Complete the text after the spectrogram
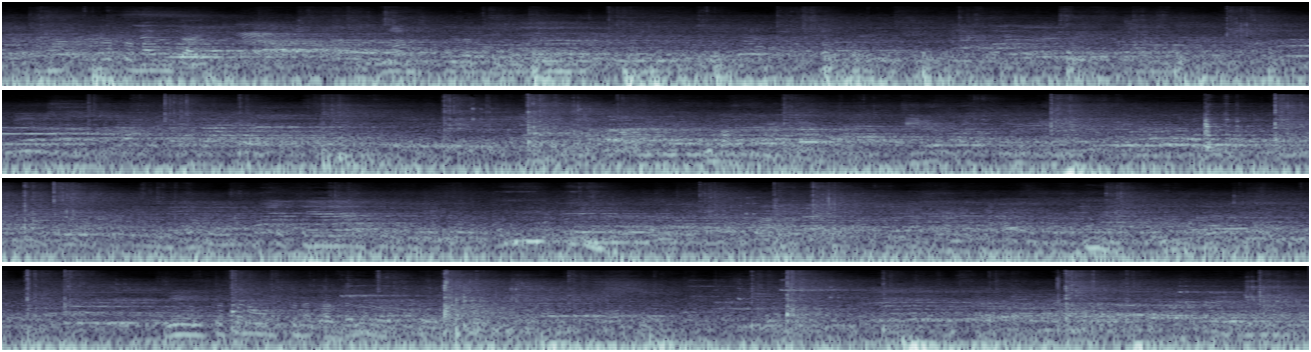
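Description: Many voices chatter and call out in a large echoing hall.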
